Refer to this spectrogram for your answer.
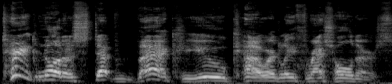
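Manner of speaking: great booming, thundering knight voice. A knight on the Glyptodon addresses the thresholders, great booming knight voice. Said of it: "you hear a great booming voice".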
